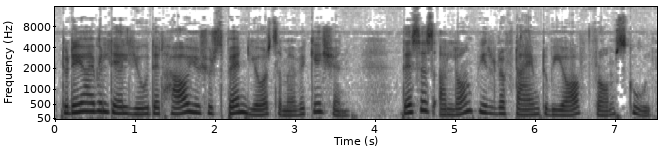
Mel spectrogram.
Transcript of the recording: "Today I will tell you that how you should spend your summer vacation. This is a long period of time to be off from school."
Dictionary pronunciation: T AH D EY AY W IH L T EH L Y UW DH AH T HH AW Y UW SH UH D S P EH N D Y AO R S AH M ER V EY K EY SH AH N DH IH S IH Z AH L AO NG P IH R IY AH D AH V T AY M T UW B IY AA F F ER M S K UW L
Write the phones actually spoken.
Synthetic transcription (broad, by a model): T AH D EY AY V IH L T EH L Y UW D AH T HH AW Y UW SH UH D S P EH N D Y AO R S AH M ER V EY K EY SH AH N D IH S IH Z AH L AO NG P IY R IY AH D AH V T AY M T UW B IY AA F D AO M S K UW L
